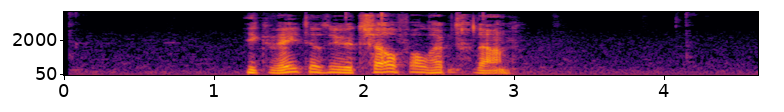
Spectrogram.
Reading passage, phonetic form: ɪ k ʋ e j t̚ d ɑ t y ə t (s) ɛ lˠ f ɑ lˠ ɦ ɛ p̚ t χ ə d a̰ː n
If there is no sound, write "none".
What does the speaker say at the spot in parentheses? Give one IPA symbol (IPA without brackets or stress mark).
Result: s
